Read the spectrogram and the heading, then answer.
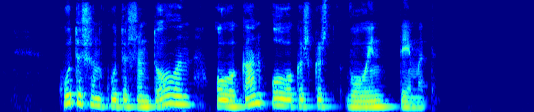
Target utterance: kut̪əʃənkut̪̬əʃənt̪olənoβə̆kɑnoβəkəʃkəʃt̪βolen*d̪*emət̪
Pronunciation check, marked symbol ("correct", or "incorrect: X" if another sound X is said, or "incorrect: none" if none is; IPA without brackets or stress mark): incorrect: t̪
